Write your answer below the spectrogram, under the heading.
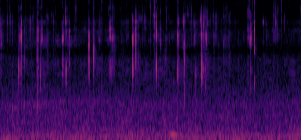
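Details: Nutria chewing spaghetti up close: crisp, wet clicking bites about three or four per second, sharp and bright, over a quiet low room hum.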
